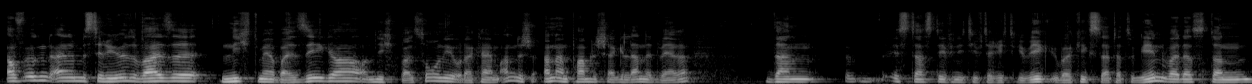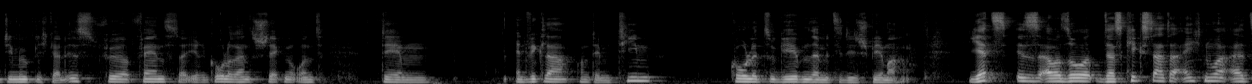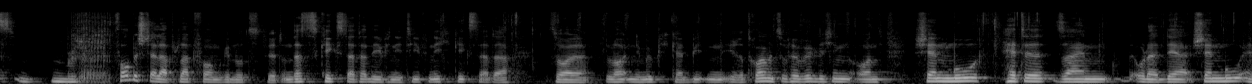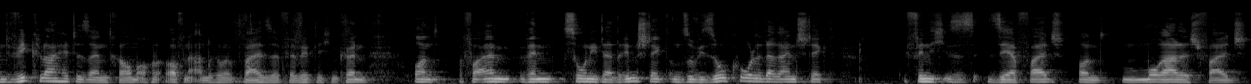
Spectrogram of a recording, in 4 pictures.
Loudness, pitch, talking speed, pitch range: -31 LUFS, 120 Hz, 150 wpm, 110-140 Hz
